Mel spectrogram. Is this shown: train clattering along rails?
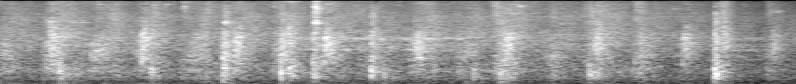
yes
